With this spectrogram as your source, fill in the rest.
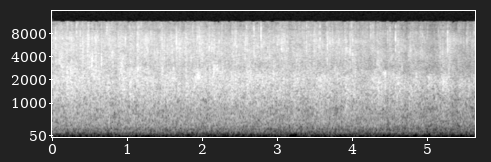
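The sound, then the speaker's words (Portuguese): Worshippers in a Methodist cathedral applaud the Lord during a service, with many hands clapping in a thick, continuous roar that stays strong and fades slightly toward the end. “Peça o milagre que você quer e agora aplauda o Senhor como nunca, aplauda o Senhor, celebrando o Senhor.”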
